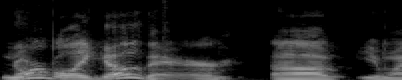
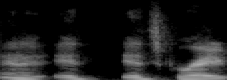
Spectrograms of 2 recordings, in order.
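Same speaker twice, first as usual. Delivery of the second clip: ordinary talk, nothing marked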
